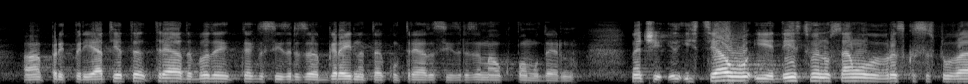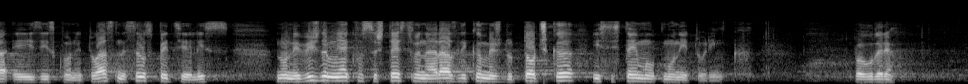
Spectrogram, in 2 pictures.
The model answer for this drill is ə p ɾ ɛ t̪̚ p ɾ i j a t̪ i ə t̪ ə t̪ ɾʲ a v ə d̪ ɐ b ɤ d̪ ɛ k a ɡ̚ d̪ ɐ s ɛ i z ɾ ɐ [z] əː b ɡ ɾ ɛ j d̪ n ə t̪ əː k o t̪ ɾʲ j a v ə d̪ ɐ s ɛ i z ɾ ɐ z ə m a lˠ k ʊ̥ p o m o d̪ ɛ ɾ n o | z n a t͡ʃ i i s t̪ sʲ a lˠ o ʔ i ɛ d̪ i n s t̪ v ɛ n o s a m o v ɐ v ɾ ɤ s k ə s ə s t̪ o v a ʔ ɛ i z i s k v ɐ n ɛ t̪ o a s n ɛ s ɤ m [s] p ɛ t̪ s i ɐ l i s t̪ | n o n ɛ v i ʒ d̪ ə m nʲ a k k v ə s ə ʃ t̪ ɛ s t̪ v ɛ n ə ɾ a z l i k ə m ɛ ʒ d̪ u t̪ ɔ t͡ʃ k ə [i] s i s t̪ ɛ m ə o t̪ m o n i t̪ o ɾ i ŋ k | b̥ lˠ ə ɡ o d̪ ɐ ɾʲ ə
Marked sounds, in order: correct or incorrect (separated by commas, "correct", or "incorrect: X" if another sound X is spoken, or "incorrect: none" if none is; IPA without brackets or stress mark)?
correct, correct, correct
